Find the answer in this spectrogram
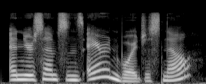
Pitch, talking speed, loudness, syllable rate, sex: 220 Hz, 205 wpm, -15 LUFS, 5.8 syllables/s, female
